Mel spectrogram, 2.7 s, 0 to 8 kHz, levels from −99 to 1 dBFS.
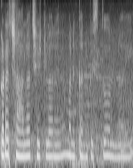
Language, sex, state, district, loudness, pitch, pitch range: Telugu, female, Andhra Pradesh, Srikakulam, -18 LUFS, 225 Hz, 220-240 Hz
